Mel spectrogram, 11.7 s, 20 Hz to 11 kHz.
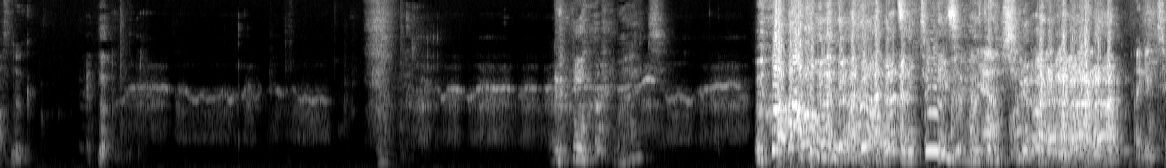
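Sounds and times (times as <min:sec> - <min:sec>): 
speech: 0:00.0 - 0:01.4, 0:03.7 - 0:04.1, 0:05.5 - 0:06.7, 0:07.6 - 0:11.6
sharp breathy sniffs: 0:01.2 - 0:07.4
thin airy whistle through the nose: 0:01.3 - 0:07.6
laughter: 0:05.5 - 0:06.5, 0:07.5 - 0:11.4.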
